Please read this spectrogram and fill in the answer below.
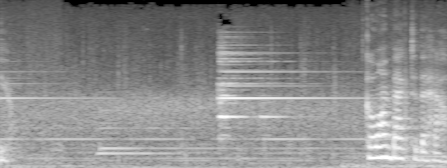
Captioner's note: bell tolling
